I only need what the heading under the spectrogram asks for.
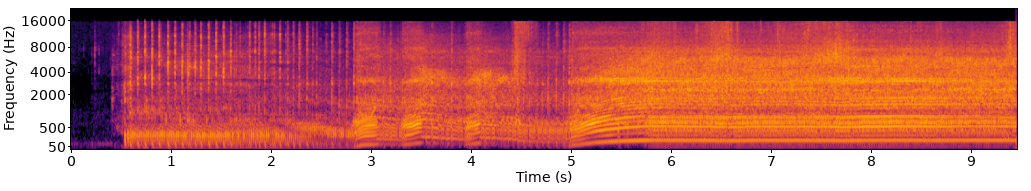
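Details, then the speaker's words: Echo SRM-225 two-stroke trimmer, after replacing the air filter and fuel filter and cleaning the spark arrester: clean blips, then a smooth steady full-throttle scream without the earlier bogging under load. "Có vẻ như làm ổn khi tải. Vì vậy, anh chàng nhỏ bé này dường như đang chạy tốt khi tải."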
